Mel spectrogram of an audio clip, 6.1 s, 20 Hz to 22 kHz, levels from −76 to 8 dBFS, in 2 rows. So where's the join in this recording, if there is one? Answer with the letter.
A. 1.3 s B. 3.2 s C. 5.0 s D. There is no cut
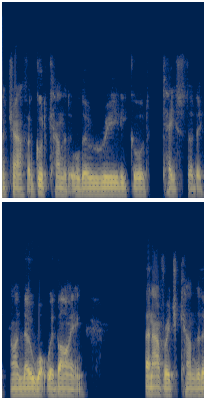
B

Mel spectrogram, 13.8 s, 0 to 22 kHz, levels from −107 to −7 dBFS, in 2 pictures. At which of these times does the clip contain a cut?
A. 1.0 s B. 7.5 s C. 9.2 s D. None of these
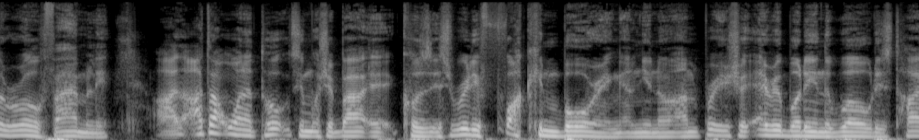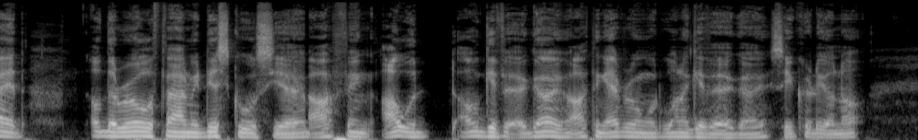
C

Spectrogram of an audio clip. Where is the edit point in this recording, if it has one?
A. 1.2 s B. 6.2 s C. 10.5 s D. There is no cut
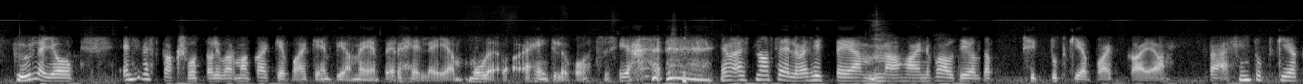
B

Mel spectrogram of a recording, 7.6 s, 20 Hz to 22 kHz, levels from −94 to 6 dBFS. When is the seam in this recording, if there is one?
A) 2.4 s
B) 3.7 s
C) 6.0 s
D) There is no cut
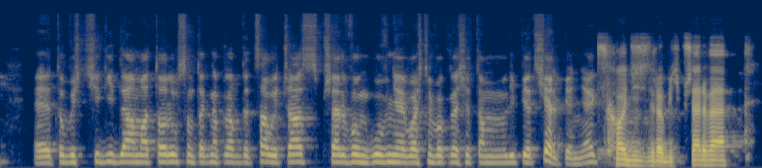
C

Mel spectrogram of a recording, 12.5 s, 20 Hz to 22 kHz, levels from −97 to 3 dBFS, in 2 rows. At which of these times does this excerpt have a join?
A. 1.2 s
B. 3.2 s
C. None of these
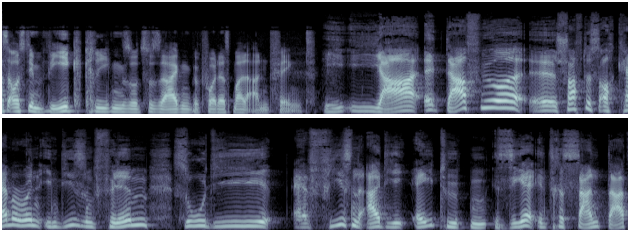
C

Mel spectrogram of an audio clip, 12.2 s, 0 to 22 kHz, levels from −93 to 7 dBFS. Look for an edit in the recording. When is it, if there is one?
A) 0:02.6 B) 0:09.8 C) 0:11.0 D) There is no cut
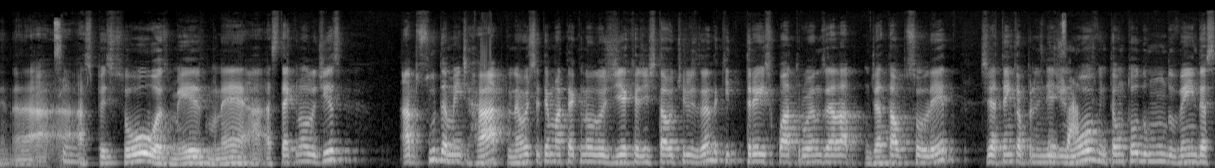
D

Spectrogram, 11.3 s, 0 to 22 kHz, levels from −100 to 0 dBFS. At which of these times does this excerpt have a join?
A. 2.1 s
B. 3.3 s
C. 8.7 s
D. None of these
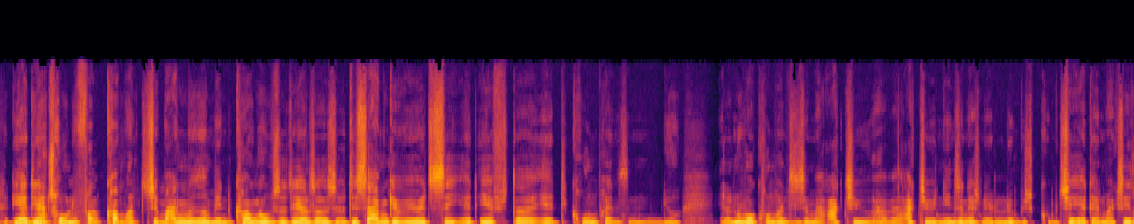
A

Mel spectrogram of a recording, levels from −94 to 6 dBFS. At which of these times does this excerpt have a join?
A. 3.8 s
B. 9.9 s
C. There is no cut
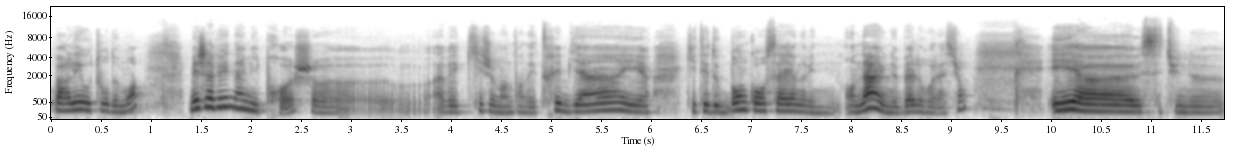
C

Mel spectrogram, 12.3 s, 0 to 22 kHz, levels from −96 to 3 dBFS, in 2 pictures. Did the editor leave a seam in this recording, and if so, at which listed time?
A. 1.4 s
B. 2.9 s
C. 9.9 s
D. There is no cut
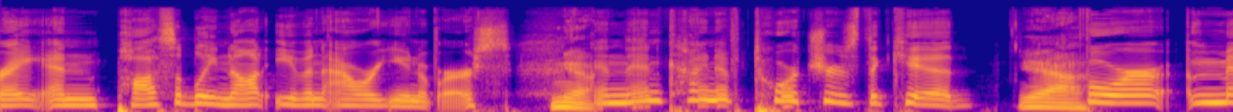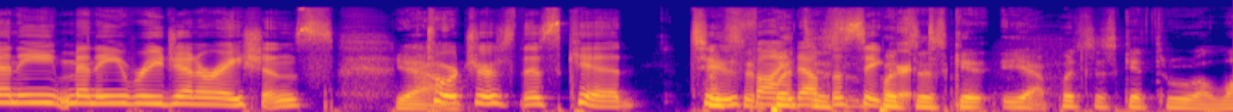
B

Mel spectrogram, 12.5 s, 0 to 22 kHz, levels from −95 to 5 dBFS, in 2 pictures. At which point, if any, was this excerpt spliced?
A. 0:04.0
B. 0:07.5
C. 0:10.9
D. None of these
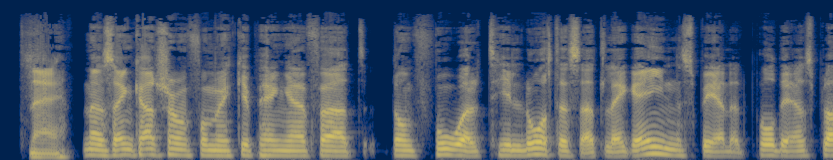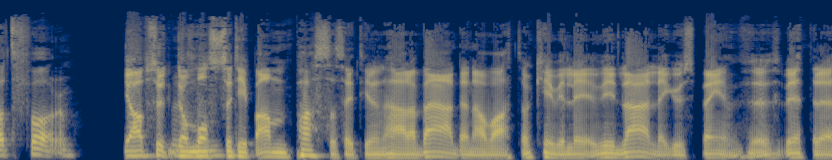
B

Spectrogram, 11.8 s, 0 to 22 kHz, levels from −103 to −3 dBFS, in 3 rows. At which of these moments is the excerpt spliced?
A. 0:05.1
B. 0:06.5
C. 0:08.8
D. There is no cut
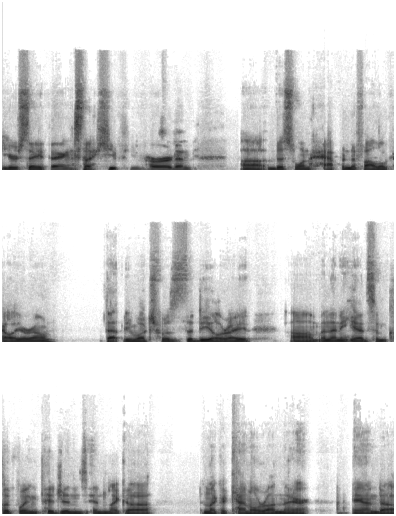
A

